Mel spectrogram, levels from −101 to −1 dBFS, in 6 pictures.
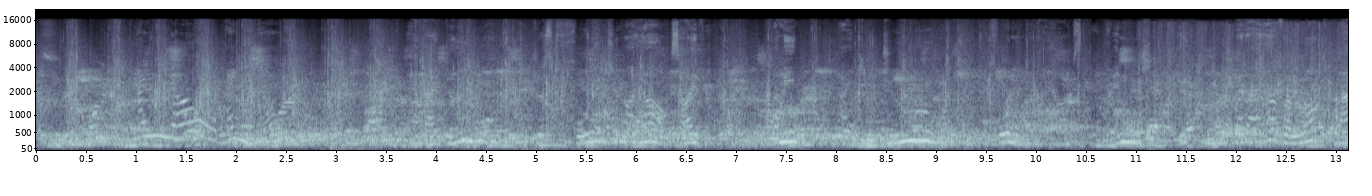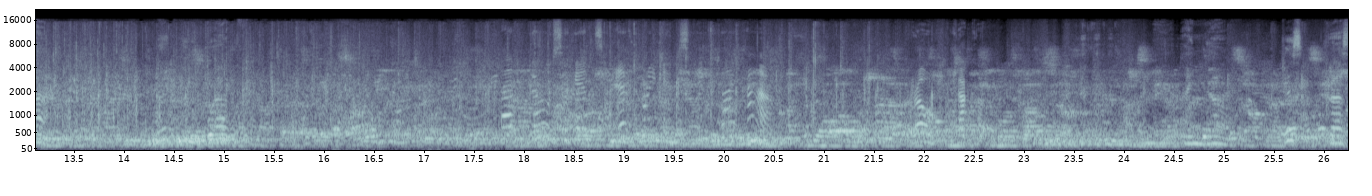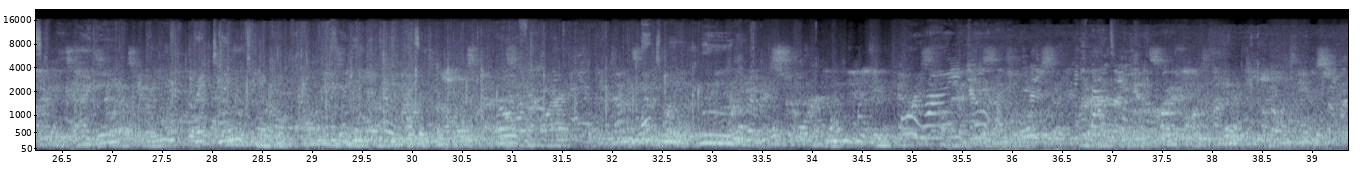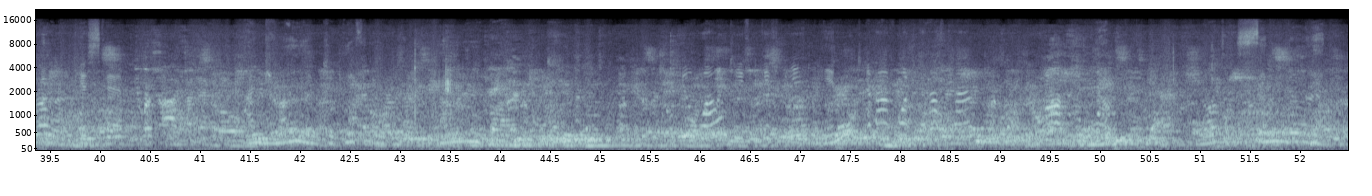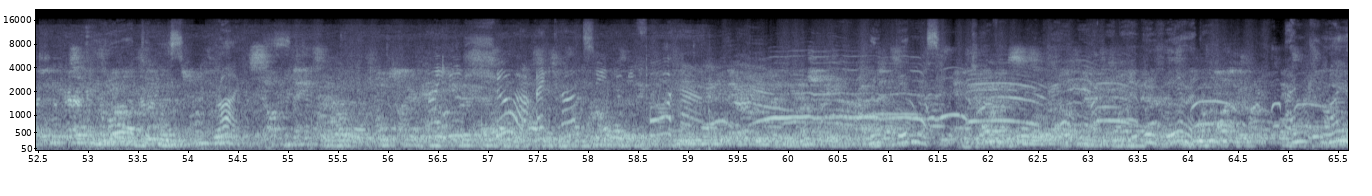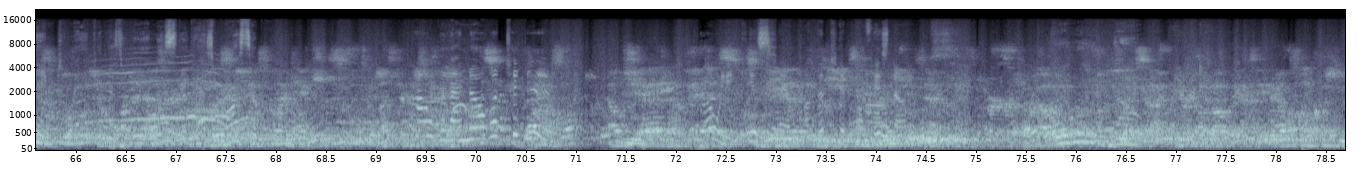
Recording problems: chatter from many people; very loud; throughout; 4 dB above the speech

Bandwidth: 16.5 kHz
